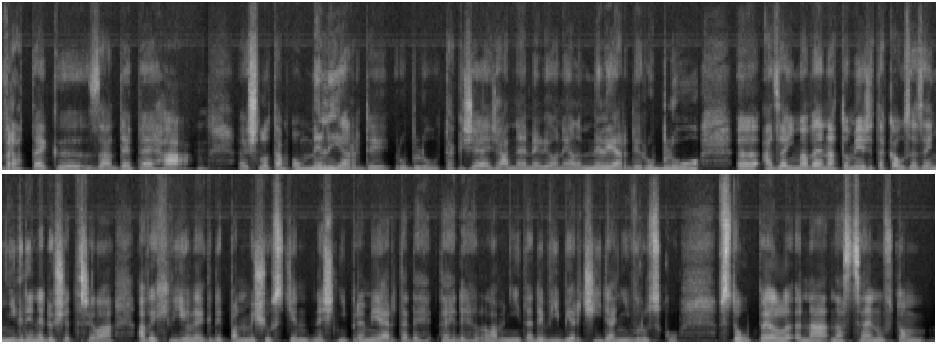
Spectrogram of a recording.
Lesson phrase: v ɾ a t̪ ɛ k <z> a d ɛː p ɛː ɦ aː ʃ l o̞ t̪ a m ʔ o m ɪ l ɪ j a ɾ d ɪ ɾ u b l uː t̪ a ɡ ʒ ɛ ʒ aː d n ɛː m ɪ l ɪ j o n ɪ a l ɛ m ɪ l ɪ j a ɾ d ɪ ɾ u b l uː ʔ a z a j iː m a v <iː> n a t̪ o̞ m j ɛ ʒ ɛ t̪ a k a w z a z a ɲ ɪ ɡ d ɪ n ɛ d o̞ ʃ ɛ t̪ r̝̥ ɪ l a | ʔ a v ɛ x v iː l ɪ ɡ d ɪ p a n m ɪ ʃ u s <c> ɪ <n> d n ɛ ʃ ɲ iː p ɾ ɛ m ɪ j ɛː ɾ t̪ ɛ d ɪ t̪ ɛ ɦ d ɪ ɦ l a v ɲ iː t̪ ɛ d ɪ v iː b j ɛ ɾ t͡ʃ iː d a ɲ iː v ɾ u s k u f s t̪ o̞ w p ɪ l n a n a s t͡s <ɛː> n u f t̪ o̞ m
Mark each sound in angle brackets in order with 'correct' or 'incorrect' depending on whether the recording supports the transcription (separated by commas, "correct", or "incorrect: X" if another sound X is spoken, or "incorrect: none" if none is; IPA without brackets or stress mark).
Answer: correct, incorrect: ɛː, correct, correct, correct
